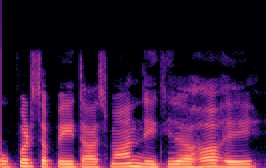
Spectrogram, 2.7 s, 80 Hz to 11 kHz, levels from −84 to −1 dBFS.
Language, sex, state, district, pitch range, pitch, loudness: Hindi, female, Bihar, Patna, 180-195 Hz, 185 Hz, -14 LUFS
